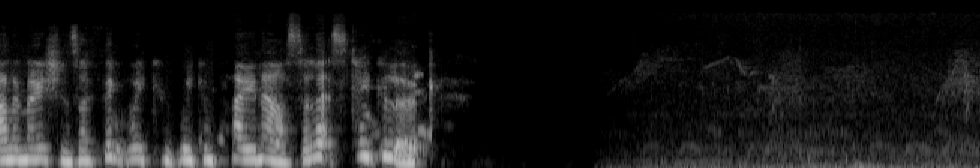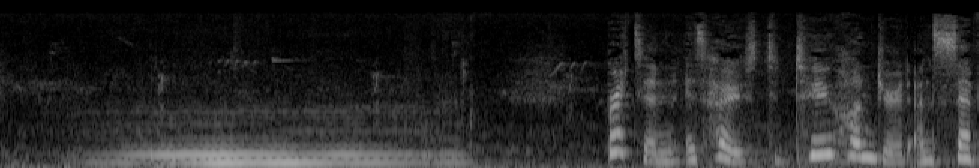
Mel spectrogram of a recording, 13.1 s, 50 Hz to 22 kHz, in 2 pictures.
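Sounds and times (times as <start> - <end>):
bee buzzing: 6.6 - 12.4.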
